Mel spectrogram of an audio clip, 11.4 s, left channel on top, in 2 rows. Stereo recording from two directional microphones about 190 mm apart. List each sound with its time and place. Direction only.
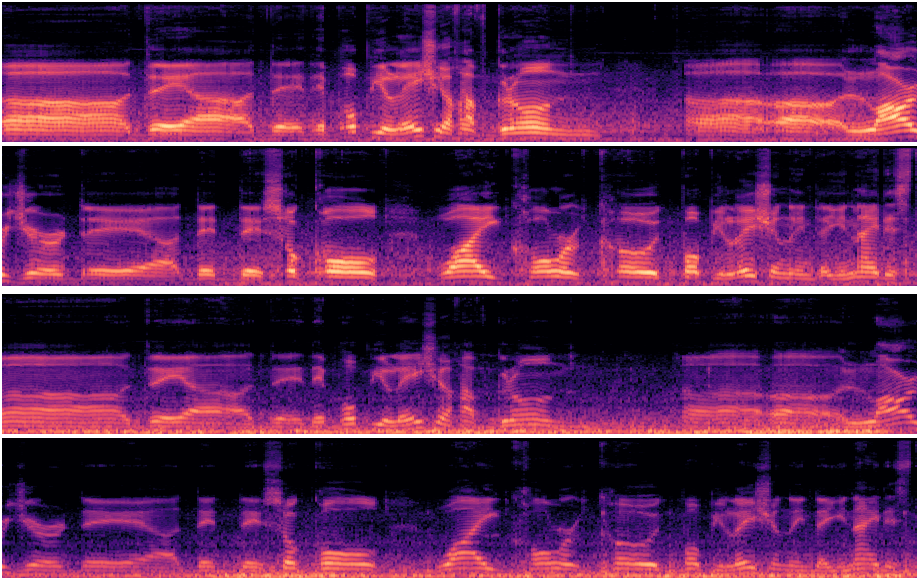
0.0 s speech: 40° left (ahead or behind)
4.4 s a sound: 40° left (ahead or behind)
6.2 s speech: 40° left (ahead or behind)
